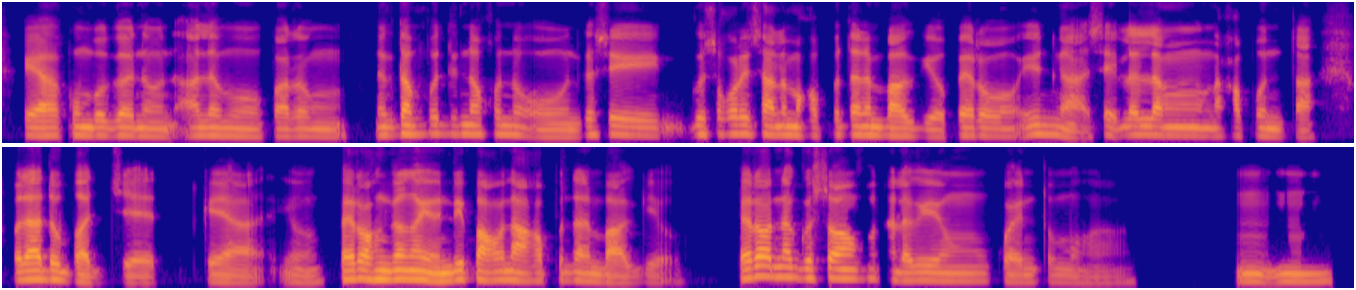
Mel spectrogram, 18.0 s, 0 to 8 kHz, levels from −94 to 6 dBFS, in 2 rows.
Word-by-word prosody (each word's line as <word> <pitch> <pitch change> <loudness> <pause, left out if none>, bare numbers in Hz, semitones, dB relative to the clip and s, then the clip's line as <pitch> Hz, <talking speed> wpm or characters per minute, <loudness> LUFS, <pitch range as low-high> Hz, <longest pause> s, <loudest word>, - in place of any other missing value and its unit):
Kaya 115 -1 +4
kumbaga 120 -1 0
noon, 110 -1 -4
alam 115 0 -1
mo 110 -1 -3
parang 105 -1 -3 0.2
nagtampo 130 +3 +1
din 135 +1 -7
ako 135 +1 -4
noon 100 -6 -5
kasi 125 -2 -1 0.2
gusto 135 0 -4
ko 140 - +1
rin - - +1
sana 130 -2 +2
makapunta 120 +2 -3
ng 125 -1 +1
Baguio 110 -3 +1
pero 115 -2 -2
'yon 135 +1 -2
nga - - -1
sila 130 - -2
lang 120 -2 0
nakapunta 110 -4 -5 0.3
wala 135 +2 +8
daw 135 - +4
budget 90 -3 -1 0.3
kaya 95 -3 -1
'yon. 95 -1 -9
Pero 135 +1 +7
hanggang 135 +1 +5
ngayon 115 -4 +6
hindi 135 - +3
pa - - +6
ako 125 - +2
nakakapunta 115 +1 +1
ng 105 - -4
Baguio 90 +1 -2 0.5
pero 175 +5 +7
nagustuhan 150 -3 +3
ko 150 - -9
talaga 120 -1 -1
yung 110 -1 -3
kuwento 100 0 -5
mo 95 -2 -11
ha, 85 +2 -18 0.8
mm. 105 +1 -4
115 Hz, 155 wpm, -25 LUFS, 105-130 Hz, 0.8 s, wala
